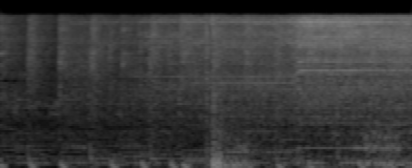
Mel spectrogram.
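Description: Background rock music with a beat and a sharp hit about two seconds in. About three seconds in, a DeWalt cordless drill starts and runs with a steady whine as it bores into a panel.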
